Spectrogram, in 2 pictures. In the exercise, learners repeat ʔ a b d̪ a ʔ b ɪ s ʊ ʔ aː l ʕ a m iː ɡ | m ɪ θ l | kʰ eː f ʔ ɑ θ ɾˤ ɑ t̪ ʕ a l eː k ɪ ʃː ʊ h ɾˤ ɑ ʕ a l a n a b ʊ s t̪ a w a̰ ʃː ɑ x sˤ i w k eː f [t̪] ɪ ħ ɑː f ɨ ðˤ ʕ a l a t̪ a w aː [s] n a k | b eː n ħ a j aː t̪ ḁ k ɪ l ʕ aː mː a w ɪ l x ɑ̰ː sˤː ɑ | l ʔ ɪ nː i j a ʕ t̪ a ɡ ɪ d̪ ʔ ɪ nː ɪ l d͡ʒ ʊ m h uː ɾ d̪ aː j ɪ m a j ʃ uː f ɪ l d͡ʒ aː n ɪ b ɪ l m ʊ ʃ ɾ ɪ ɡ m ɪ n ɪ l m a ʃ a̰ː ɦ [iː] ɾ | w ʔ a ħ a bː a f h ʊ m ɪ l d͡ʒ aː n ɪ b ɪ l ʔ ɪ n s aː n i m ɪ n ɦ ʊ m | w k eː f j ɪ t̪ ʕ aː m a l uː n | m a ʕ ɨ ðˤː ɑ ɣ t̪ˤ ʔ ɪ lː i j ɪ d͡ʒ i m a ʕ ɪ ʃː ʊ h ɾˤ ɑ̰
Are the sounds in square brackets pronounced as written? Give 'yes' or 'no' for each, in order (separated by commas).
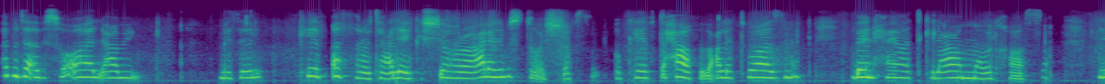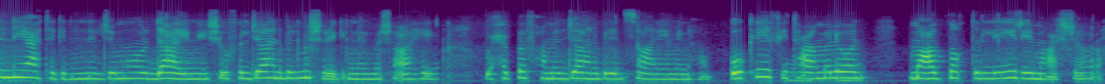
yes, no, yes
